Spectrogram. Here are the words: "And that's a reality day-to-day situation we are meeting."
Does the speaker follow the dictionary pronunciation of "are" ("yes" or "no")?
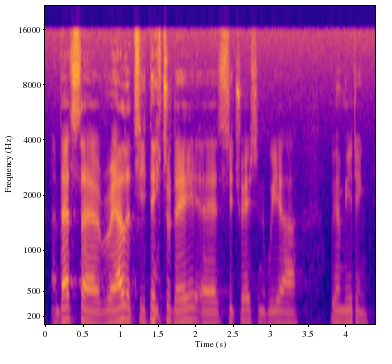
no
